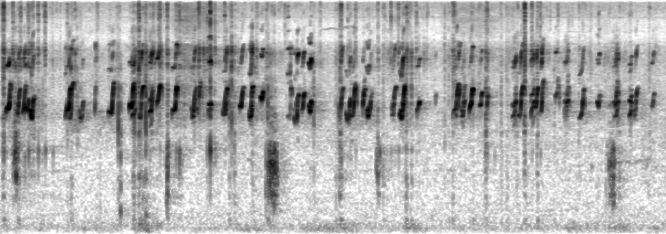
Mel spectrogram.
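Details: A mother Desi hen's four chicks give bright, high, bouncing peeps in quick clusters, separated by brief pauses, with a few soft thuds.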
